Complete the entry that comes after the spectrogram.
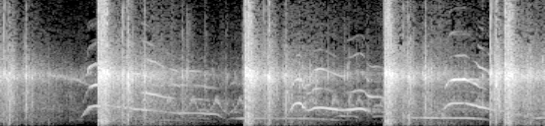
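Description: Fireworks display: aerial shells bursting, one loud bang roughly every one and a half to two seconds. Between the bangs come whistling sounds that rise and fall in pitch.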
